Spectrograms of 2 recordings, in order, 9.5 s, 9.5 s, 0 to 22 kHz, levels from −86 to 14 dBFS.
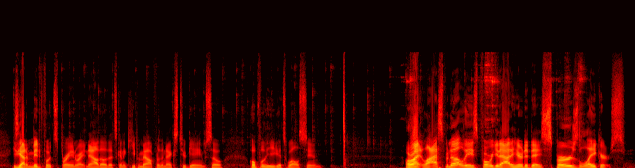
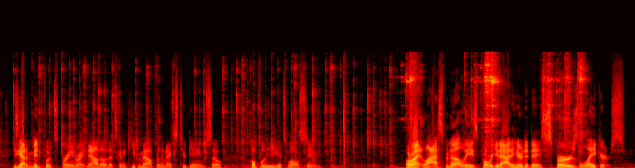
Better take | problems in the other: first | household noises; loud; throughout; 7 dB below the speech; faint in the first

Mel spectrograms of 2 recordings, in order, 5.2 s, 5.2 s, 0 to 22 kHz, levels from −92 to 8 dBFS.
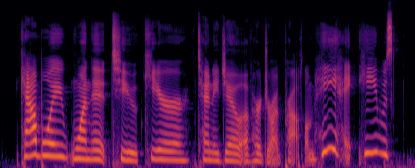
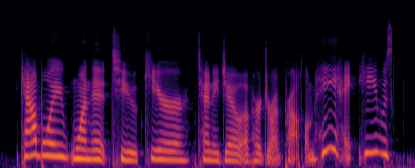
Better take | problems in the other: first | muffled; slightly; fading above 3 kHz

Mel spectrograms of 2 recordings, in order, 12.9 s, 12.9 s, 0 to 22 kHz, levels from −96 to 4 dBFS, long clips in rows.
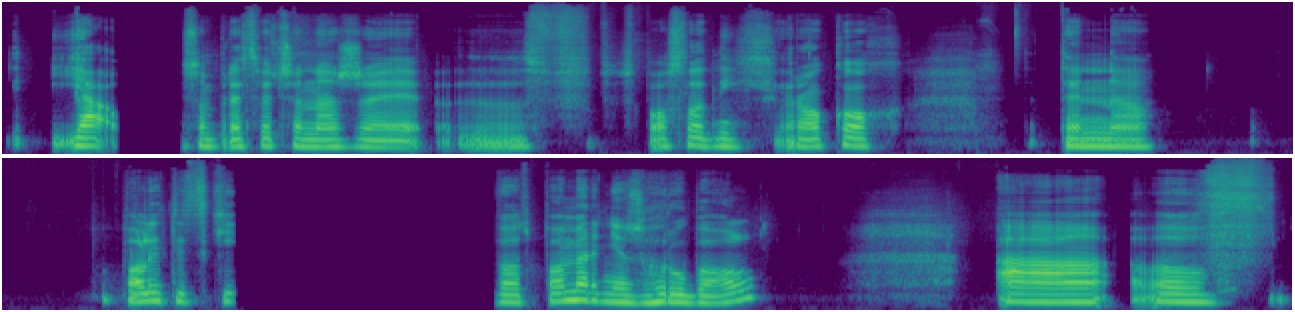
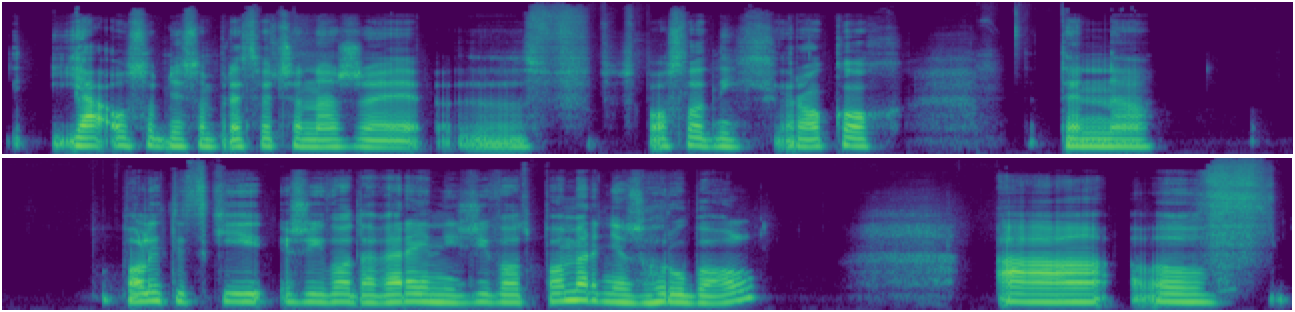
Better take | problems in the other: second | audio cutting out; at 0.5 s and at 7.5 s for 1.5 s

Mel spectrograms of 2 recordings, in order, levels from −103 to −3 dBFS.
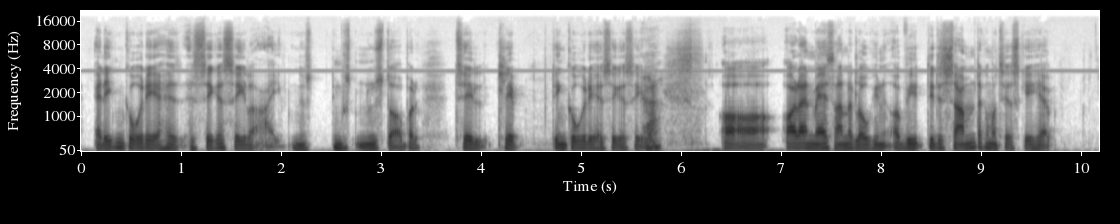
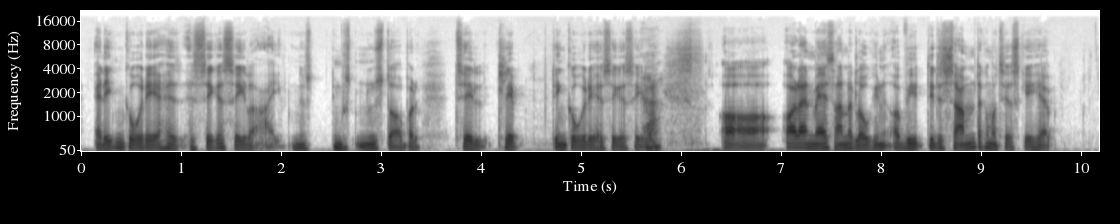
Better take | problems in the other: second | high-pitched whine; faint; throughout; 4 kHz, 30 dB below the speech

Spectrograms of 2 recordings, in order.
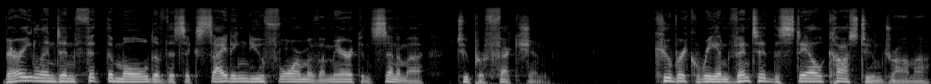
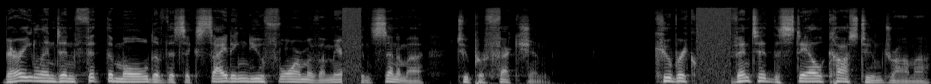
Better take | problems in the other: first | audio cutting out; filled with static; at 3.5 s and at 7 s

